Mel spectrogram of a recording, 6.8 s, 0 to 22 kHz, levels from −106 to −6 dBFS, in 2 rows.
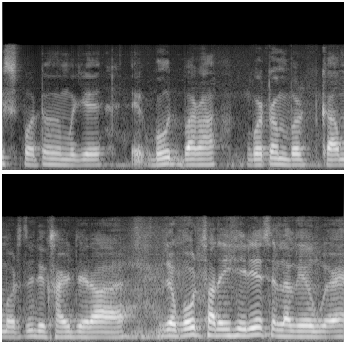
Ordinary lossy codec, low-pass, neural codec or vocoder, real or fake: none; none; codec, 16 kHz, 2 kbps, X-Codec, HuBERT features, trained on LibriSpeech; fake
